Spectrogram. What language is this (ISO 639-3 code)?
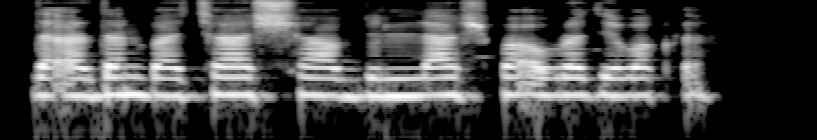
pus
